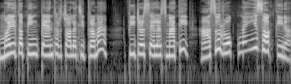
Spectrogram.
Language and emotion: Nepali, happy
